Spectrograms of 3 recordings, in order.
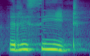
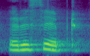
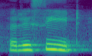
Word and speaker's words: receipt: Receipt. P is silent here, but most of the people pronounce it recept. It's a wrong pronunciation. Receipt.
